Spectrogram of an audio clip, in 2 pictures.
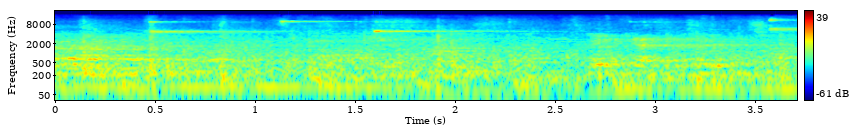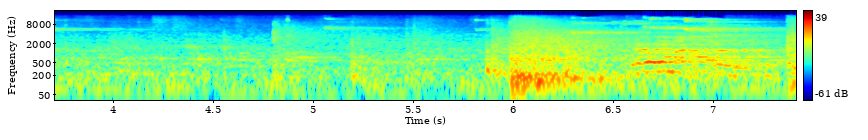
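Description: A ball thumps off a foot.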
